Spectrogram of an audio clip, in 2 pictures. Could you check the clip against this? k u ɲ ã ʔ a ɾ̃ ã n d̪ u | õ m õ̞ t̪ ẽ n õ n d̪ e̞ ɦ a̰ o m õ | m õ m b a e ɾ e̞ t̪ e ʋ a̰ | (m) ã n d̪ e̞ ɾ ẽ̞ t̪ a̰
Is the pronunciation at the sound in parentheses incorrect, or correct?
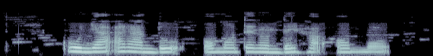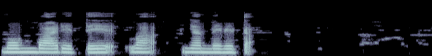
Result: incorrect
